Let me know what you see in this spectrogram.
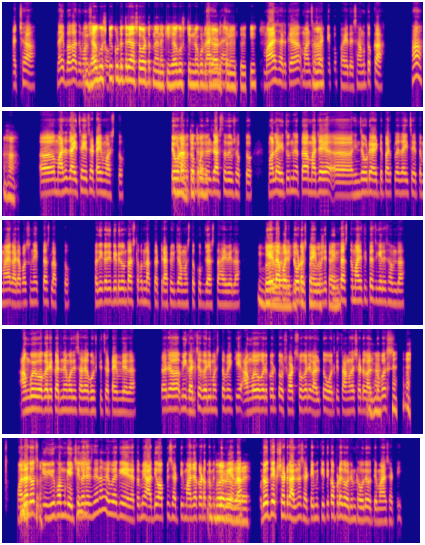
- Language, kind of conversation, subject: Marathi, podcast, भविष्यात कामाचा दिवस मुख्यतः ऑफिसमध्ये असेल की घरातून, तुमच्या अनुभवातून तुम्हाला काय वाटते?
- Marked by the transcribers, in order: other background noise; in English: "जाम"; tapping; in English: "युनिफॉर्म"; laugh; unintelligible speech; laughing while speaking: "बरोबर आहे"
